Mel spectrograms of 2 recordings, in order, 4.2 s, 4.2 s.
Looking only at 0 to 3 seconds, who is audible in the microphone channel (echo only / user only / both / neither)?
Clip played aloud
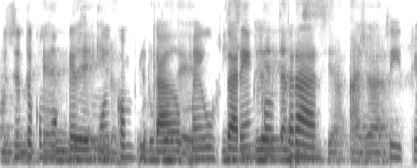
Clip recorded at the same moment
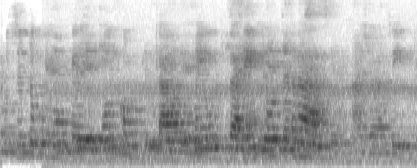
echo only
